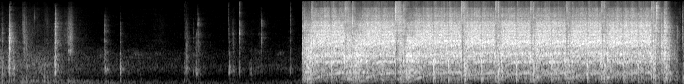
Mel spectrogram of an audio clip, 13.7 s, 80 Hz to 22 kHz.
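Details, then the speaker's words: Long-sitting ex-military pressure washer with Hatz 1B20 diesel, glow plug unchecked, undersized wires getting hot; quiet ticking then steady fast chuffing crank that never catches; crank no start, water suspected coming out. "turn this to on and uh let see what happens here kind of sounds like it wants to go"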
